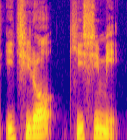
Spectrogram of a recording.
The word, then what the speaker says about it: Ichiro Kishimi: you the pronunciation it's ichiro kishimi uh how they would say it in japanese and um we'll make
